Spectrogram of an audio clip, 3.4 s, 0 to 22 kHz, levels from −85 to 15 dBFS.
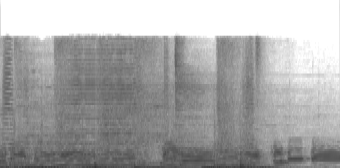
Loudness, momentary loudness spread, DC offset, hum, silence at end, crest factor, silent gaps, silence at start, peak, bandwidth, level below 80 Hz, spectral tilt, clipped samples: -14 LUFS; 5 LU; under 0.1%; none; 0 s; 12 dB; none; 0 s; -2 dBFS; 17.5 kHz; -32 dBFS; -4 dB/octave; under 0.1%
